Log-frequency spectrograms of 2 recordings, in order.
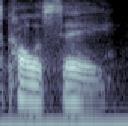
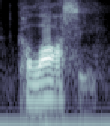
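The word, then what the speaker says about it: Colossae: the church in colossi I always thought it was colisee but I did a lot of pronunciations online and they all said colossi weird is it if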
